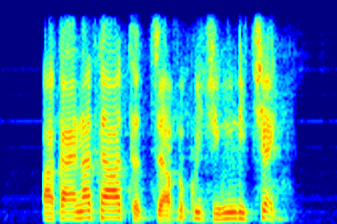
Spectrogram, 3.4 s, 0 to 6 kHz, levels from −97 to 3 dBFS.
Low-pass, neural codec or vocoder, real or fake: 5.4 kHz; vocoder, 22.05 kHz, 80 mel bands, HiFi-GAN; fake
